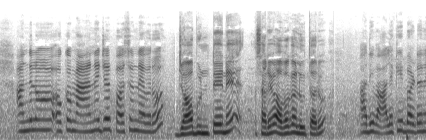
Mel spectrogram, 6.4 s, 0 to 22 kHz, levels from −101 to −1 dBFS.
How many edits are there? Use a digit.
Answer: 2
